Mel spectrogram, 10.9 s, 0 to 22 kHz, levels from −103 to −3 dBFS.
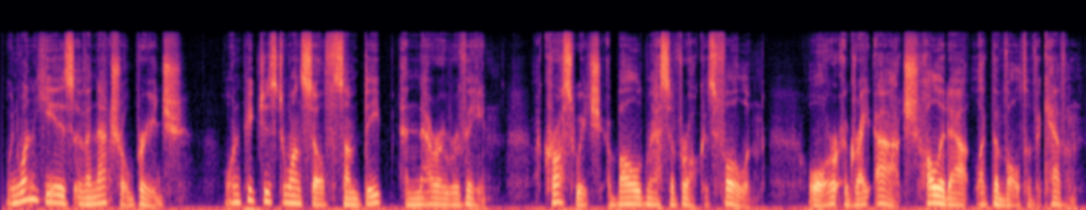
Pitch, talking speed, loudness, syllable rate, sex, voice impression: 125 Hz, 210 wpm, -19 LUFS, 5.9 syllables/s, male, very masculine, very adult-like, middle-aged, very thick, very tensed, very powerful, very bright, hard, very clear, very fluent, very raspy, cool, intellectual, very refreshing, sincere, calm, mature, friendly, reassuring, very unique, very wild, slightly sweet, very lively, kind, intense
